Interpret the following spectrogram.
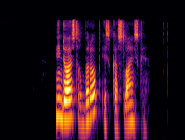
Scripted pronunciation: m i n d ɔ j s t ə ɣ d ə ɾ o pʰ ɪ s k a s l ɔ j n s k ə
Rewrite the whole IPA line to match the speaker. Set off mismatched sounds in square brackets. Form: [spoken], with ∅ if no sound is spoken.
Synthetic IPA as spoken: m i n d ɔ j s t ə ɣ [b] ə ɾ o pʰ ɪ s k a s l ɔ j n s k ə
